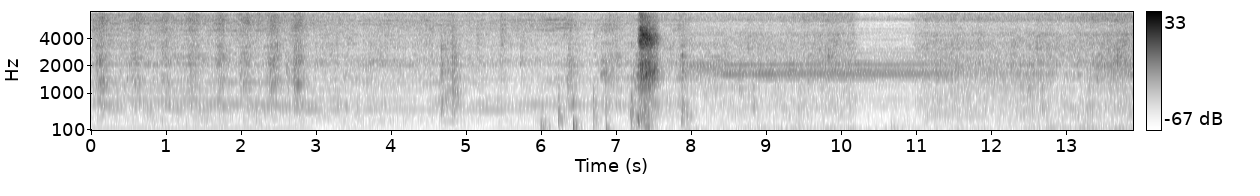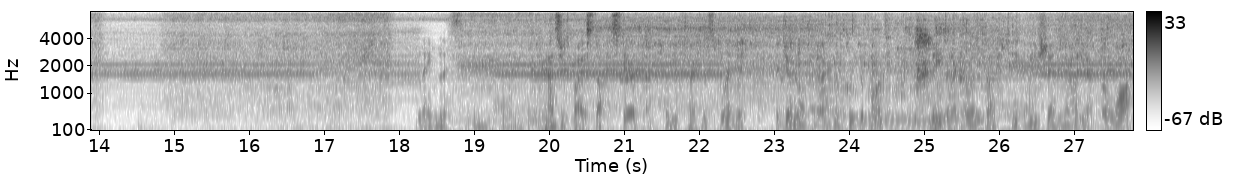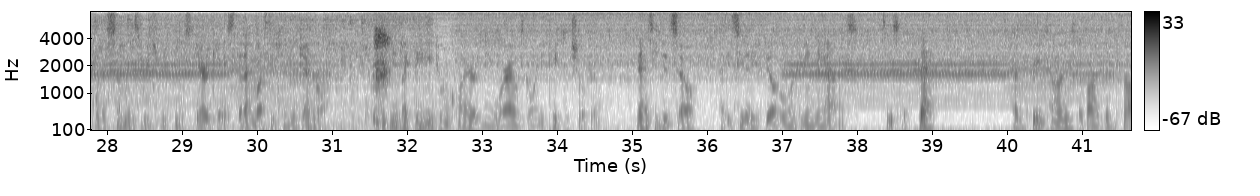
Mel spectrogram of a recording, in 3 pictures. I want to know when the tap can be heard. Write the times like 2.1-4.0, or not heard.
0.0-41.6.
